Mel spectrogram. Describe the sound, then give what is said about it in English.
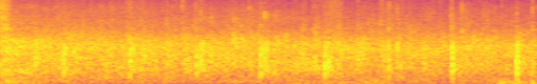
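An audience claps steadily for a man being introduced, a dense wash of many hands with scattered sharper claps standing out, sustained, with no talking over it. “Would y'all please give my man, Dr. Carl, Coach Bubba White, a round of applause”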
